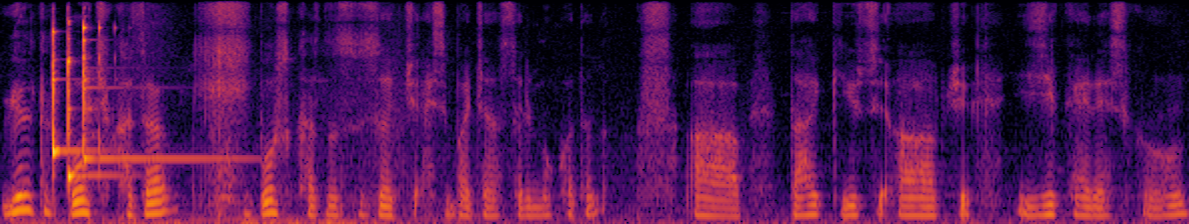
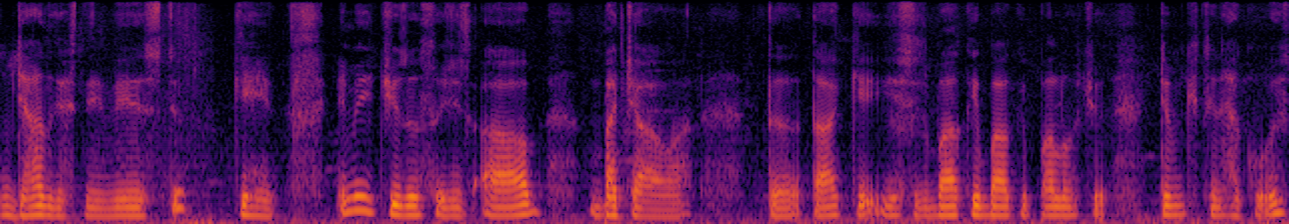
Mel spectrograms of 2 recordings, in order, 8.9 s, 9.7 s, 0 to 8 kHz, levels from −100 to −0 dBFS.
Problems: constant background noise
